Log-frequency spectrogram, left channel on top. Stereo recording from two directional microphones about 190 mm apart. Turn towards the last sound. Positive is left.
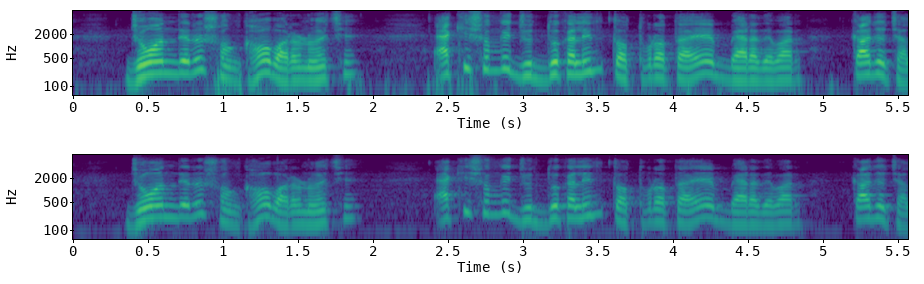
turn(degrees=15)  # may be behind; listen again after turning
